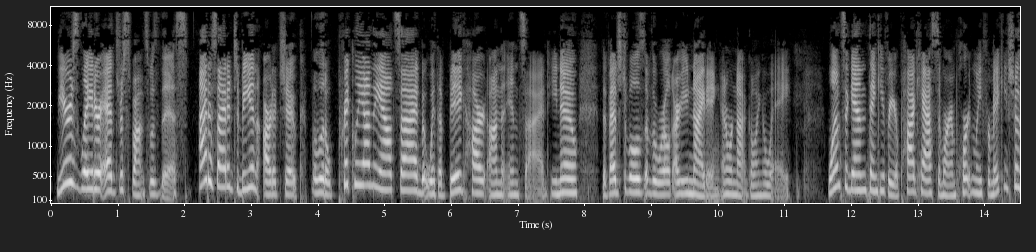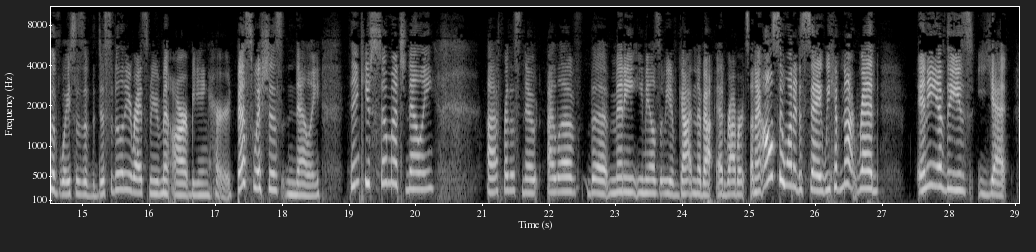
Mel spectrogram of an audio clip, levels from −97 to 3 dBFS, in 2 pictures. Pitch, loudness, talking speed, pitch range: 230 Hz, -18 LUFS, 210 wpm, 205-275 Hz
